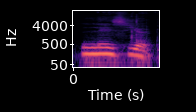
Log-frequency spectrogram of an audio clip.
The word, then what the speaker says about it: les yeux: end of les, but in front of the Y, it kind of functions like a vowel, so you make a liaison, les yeux.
